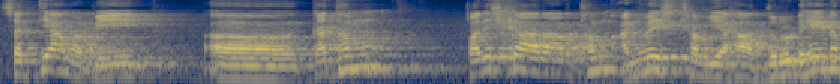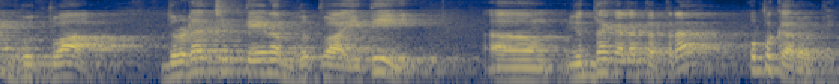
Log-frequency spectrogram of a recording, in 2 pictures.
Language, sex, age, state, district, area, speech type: Sanskrit, male, 30-45, Andhra Pradesh, Guntur, urban, spontaneous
